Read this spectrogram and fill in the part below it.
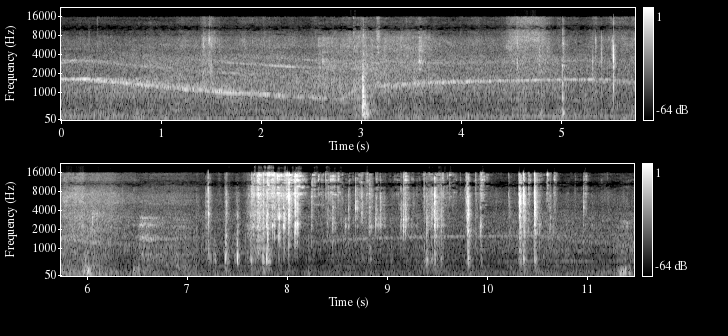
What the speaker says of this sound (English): I'm gonna go ahead and turn the ignition switch on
